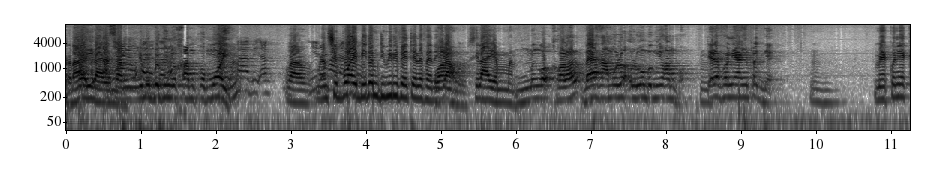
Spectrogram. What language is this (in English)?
Indonesian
